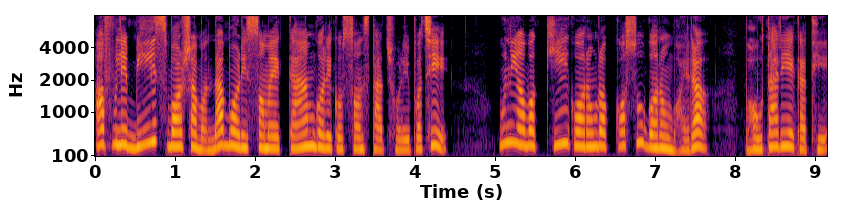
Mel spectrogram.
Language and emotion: Nepali, sad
